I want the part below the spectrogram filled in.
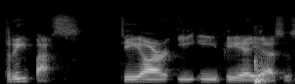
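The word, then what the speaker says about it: tripa: known to you cooked tripe Alegre yeah exact pronounced three bus TR EE PA yes is how you'd say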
